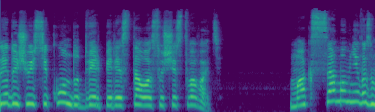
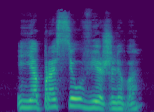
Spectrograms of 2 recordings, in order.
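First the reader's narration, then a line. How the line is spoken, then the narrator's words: Pointed heavy sigh. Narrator (Russian): показательно тяжело вздохнул и сказал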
